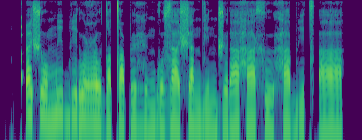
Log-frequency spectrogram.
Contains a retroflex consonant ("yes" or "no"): no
